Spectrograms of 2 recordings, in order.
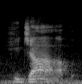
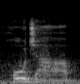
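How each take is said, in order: First: The first vowel sounds like 'ee'. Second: The first vowel sounds like 'oo'. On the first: This is the usual way to say it. The speaker calls it right. "I always heard it pronounced hijab" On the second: This is how the character says it. The speaker calls it wrong. "they had her pronounce it hujab"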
